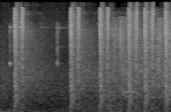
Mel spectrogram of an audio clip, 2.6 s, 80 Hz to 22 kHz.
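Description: Gunfire in the Fallout 76 video game: a few single shots, then sharp bursts of rapid shots in quick succession, loud and close, with no talking.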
